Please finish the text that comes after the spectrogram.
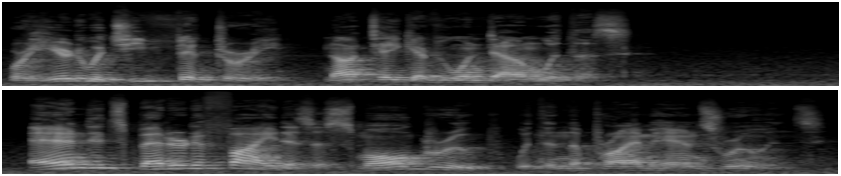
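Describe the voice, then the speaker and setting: An actor playing a steady, resolute front-line commander reporting in a video game. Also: male voice, low voice, moderate pace, distant mic. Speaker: military commander.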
